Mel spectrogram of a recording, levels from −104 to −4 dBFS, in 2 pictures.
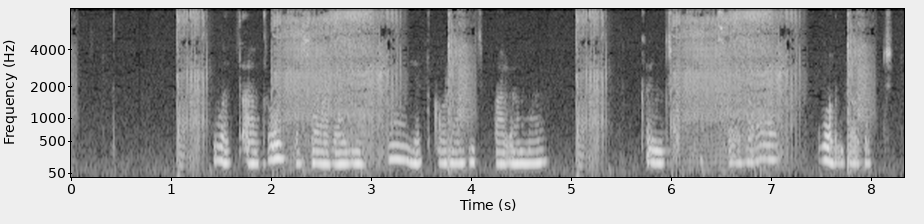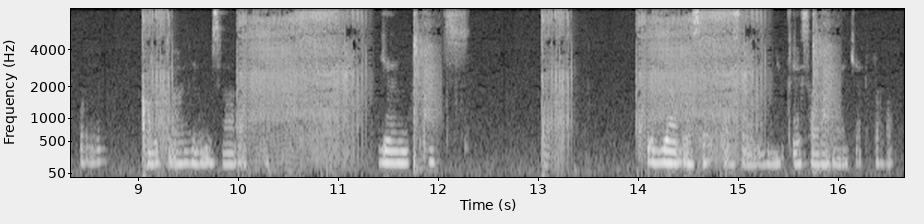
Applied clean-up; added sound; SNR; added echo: none; Fart; 2 dB; none.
